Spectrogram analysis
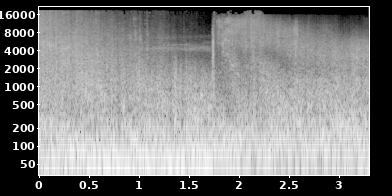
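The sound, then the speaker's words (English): A massive explosion of an armored personnel carrier in snow, a deep rumbling blast with a sharp cracking burst partway through as a second explosion destroys a second identical vehicle, followed by a sustained, heavy roar with no voices. “And then there was a second explosion, and Paul Rubenstein knew that what he'd done had worked, turning the armored personnel carrier into a gigantic fragmentation bomb to destroy the second identical vehicle.”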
